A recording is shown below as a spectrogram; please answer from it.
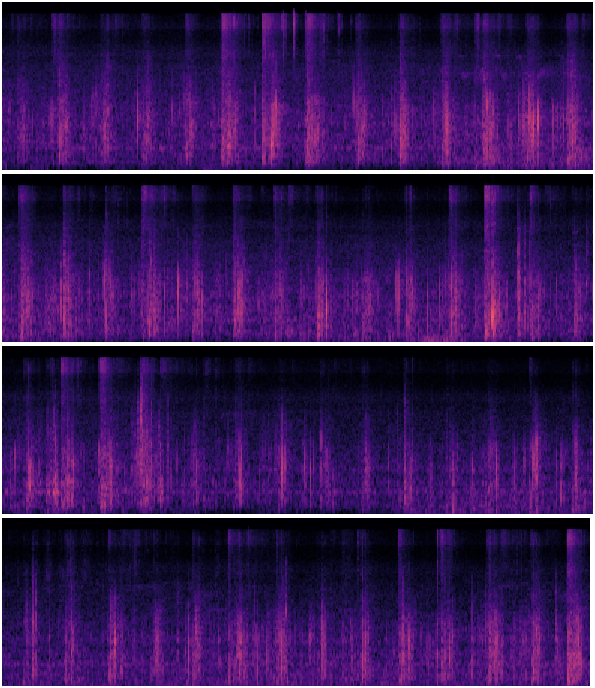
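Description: Footsteps walking steadily on a gravel path, about two steps a second, each step a short crunch.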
